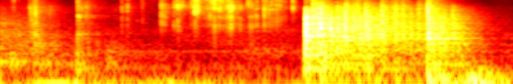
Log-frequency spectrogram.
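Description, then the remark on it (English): Dice rattle and clatter briefly as they are shaken, then tumble loudly across a surface with a burst of clicking knocks as they are rolled to pick three musical notes for a jam; no voices. “Okay, well, the dice are showing us B flat, B and D.”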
